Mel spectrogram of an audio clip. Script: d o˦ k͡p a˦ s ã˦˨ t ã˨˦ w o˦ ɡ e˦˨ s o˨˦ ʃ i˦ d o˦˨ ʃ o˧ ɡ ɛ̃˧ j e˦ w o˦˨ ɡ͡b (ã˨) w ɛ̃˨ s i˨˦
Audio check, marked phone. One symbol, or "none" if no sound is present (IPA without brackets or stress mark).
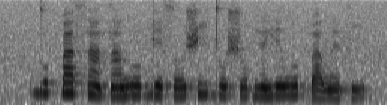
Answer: a˨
